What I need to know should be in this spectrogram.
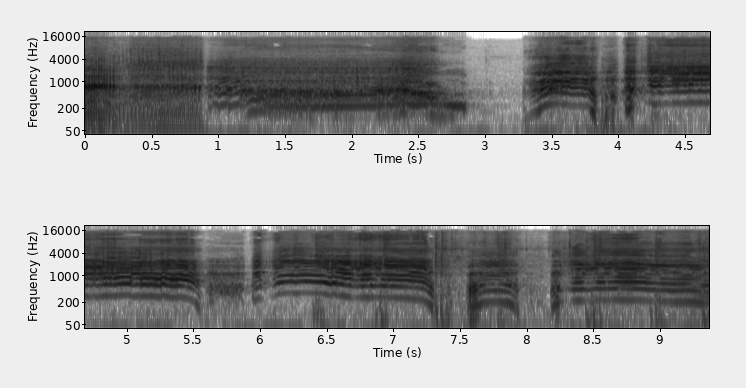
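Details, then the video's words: Hyena calling with loud, harmonic-rich vocalizations that arch and waver in pitch, given in bursts separated by brief silences and ending in rapid, rising-falling notes. "Real Hyena Sound I Sonido de Hiena Real I Vrai Son Hyène"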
